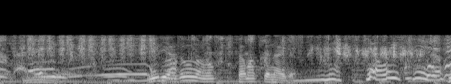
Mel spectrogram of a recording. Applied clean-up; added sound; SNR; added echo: none; Domestic sounds, home sounds; 6 dB; none.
